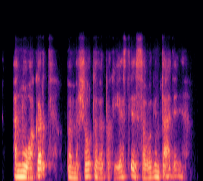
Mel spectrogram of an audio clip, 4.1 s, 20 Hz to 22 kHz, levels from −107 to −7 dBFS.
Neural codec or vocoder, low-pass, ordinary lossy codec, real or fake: codec, 16 kHz, 4.8 kbps, FACodec; 7.2 kHz; Opus, 16 kbps; fake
